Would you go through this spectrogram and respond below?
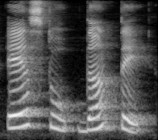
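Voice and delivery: "estudante" very slowly broken as es, tu, dan, te; split into four syllables. Shown as a demonstration. Teacher counts syllables for pupils, "estudante" split in four. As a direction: say "estudante" in four separate slow beats. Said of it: "eu emito o som de voz quatro vezes".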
